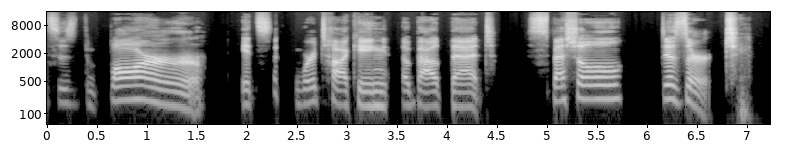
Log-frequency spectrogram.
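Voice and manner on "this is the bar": thick, laid-on Midwestern accent, bar drawn out. Repeating the topic to clear up a misunderstanding: heavier Midwestern accent. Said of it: "maybe I need to say it with, like, a heavier Midwestern accent".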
